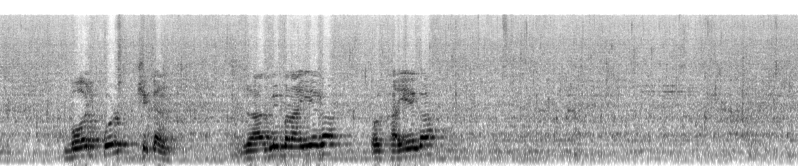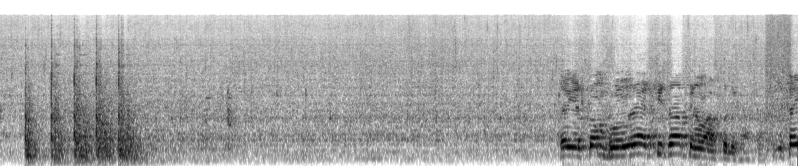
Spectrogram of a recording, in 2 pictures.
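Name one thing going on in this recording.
A sauce bubbles and simmers in a pot.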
